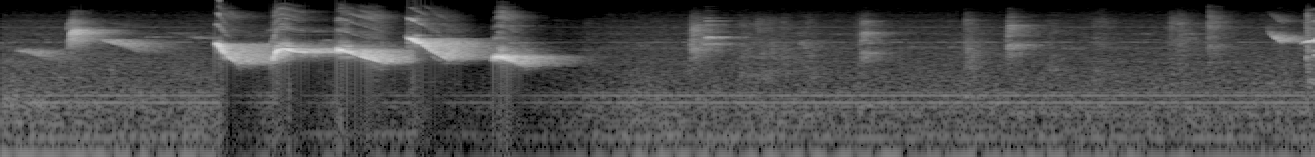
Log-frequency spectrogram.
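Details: Trinca-ferro, or green-winged saltator, a cage bird in pixarro song style, opens with a rising note, then delivers four strong, falling whistled phrases before softer scattered chips trail off.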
